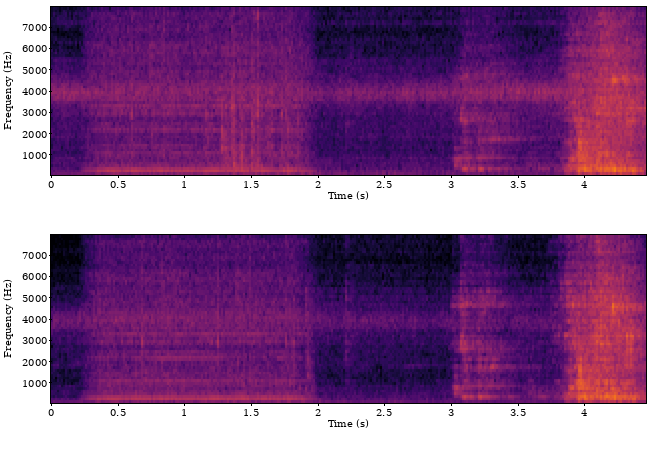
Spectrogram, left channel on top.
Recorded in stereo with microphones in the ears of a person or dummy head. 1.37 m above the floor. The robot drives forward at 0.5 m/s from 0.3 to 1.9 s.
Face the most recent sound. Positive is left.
turn(degrees=-20)  # may be behind; listen again after turning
